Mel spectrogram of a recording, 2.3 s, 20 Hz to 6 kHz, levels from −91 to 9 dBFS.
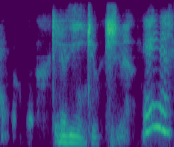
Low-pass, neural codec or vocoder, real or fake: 5.4 kHz; codec, 16 kHz, 1 kbps, FunCodec, trained on LibriTTS, 50 frames a second; fake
